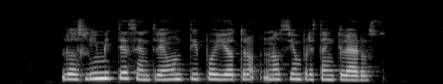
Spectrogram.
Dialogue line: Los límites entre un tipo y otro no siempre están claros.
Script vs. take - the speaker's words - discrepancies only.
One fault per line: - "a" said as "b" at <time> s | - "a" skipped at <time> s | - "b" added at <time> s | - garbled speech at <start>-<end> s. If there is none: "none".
none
